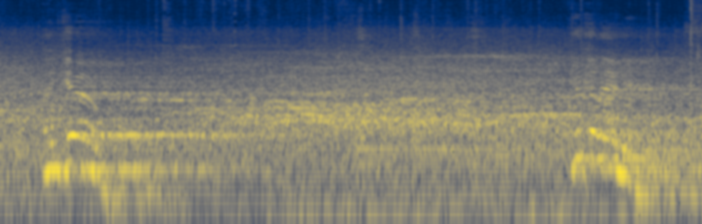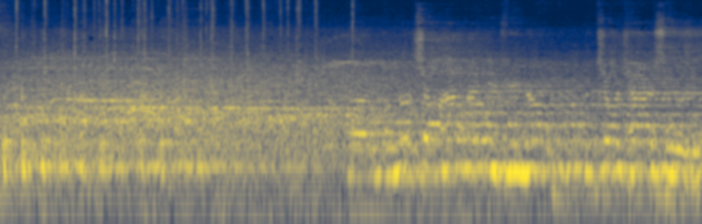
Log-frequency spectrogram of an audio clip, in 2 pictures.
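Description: A singer sings through a microphone over the music.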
